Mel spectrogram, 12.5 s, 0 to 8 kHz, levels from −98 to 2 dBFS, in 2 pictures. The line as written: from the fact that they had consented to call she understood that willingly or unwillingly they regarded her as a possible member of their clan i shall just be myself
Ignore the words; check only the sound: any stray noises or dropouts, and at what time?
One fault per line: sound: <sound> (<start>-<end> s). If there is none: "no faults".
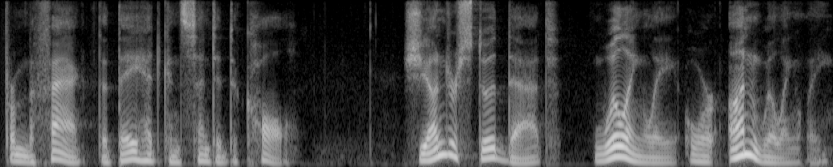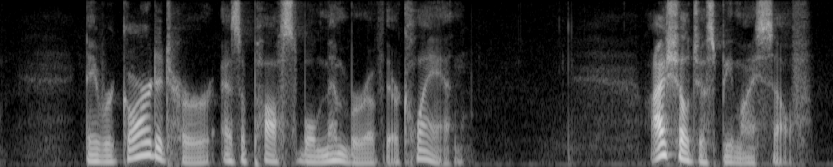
no faults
